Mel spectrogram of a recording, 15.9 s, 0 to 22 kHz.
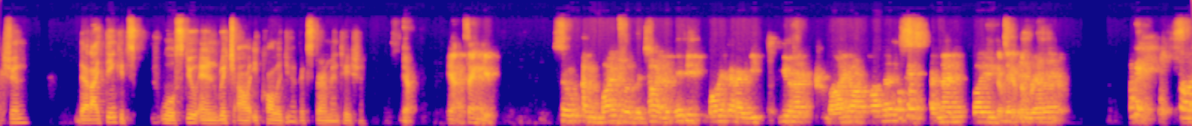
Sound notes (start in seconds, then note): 8.8 indistinct conversation; 12.3 indistinct conversation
